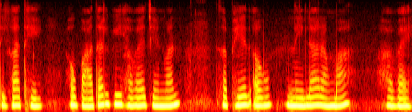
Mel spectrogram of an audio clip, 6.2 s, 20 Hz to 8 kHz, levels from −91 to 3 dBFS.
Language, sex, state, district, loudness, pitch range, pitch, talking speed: Chhattisgarhi, female, Chhattisgarh, Sukma, -11 LUFS, 205-225 Hz, 215 Hz, 135 wpm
